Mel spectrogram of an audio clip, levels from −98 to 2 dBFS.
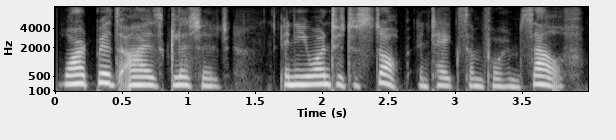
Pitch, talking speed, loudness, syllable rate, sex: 230 Hz, 195 wpm, -18 LUFS, 5.4 syllables/s, female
